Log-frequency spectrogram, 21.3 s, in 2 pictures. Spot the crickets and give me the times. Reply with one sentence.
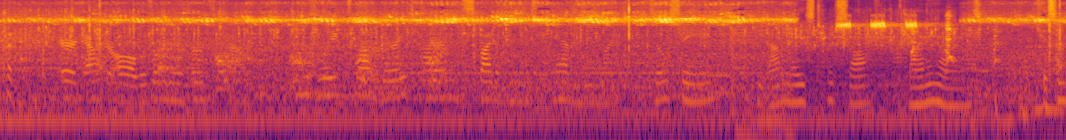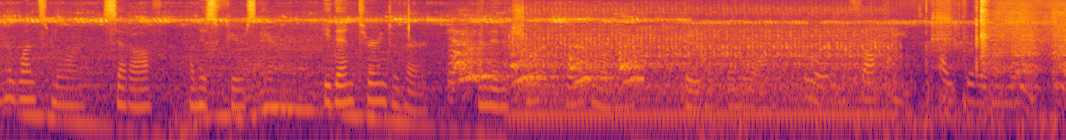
You can hear the crickets from 0.0 to 21.2 s.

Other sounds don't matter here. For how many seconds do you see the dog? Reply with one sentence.
You can hear the dog for 6 seconds altogether.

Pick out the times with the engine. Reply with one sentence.
You can hear the engine from 0.0 to 21.2 s.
